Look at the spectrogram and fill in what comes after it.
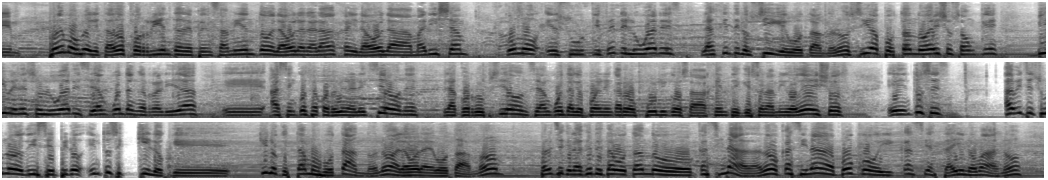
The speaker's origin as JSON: {"language": "Spanish", "country": "Argentina", "said": "A los 40 y pico millones de argentinos que somos"}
